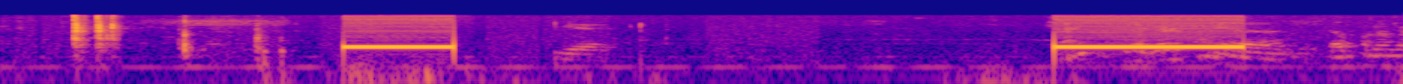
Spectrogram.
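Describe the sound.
Telephone ringing tone heard during a call transfer: two long, steady electronic tones, each about a second or more, separated by a stretch of quieter background with brief talk around them.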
